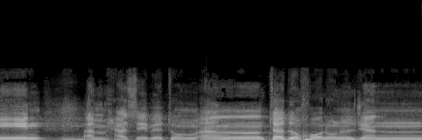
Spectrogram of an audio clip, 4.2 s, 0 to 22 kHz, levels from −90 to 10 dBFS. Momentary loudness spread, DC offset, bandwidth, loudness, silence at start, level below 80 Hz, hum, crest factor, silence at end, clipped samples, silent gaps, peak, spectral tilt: 9 LU; under 0.1%; 11.5 kHz; -25 LUFS; 0 s; -42 dBFS; none; 18 dB; 0 s; under 0.1%; none; -8 dBFS; -5.5 dB/octave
